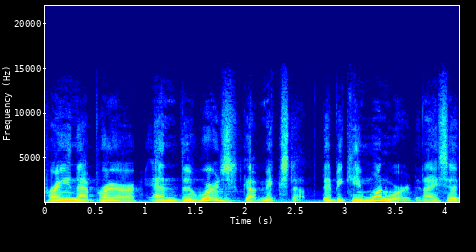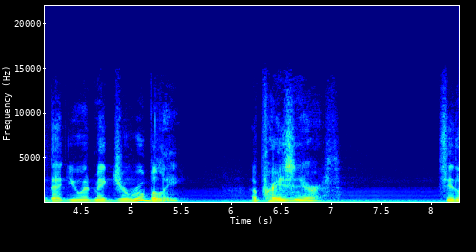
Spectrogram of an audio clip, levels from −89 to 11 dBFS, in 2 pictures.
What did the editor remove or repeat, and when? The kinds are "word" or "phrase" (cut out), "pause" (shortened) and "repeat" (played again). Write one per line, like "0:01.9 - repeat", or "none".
0:01.0 - pause
0:02.7 - pause
0:05.9 - pause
